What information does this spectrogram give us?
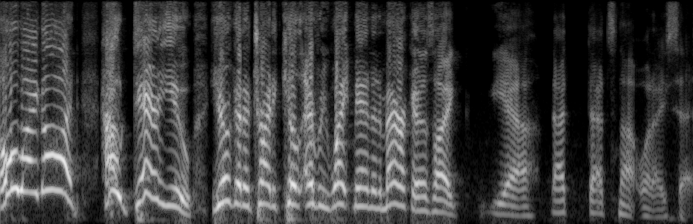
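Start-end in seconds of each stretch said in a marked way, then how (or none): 0.0-4.2 shrill, very high, outraged screaming. Retelling what angry critics screamed online: imitating people screaming. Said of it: "have been screaming bloody fucking like".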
